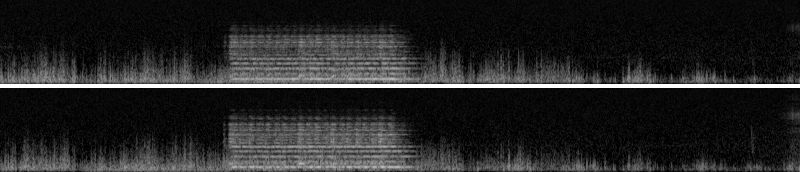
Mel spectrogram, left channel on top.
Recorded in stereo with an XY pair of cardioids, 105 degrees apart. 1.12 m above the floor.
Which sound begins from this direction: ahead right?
A violin, at 2.2 s.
